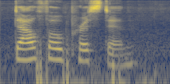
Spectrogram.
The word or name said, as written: Dalfopristin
